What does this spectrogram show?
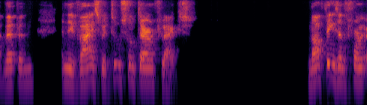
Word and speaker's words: Sontaran: I think that Kevin Lindsay insisted on pronouncing Sontaran by stressing the second syllable, Son, Ter, An, rather than using Robert Holmes' envisioned pronunciation, which stressed the first syllable, Son, Ter, An.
